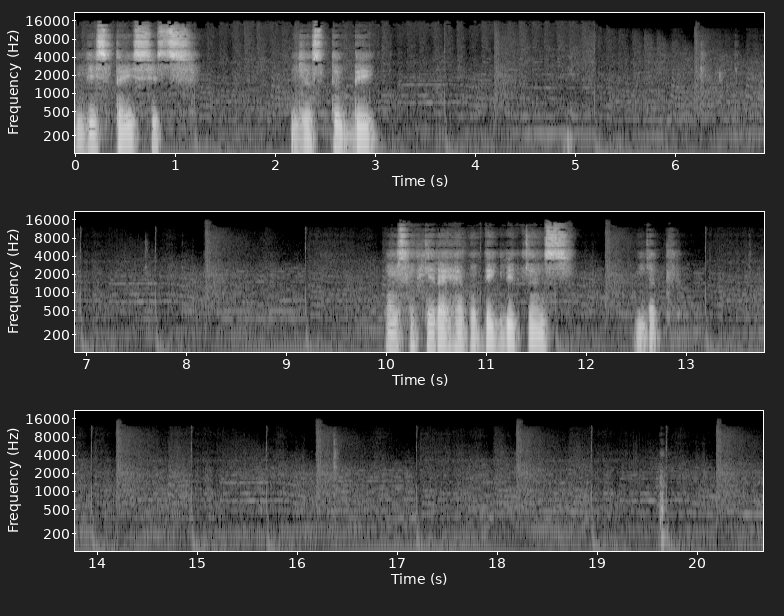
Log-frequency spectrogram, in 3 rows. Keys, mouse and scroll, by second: 0.3 click, 1.2 g, 5.2 Tab, 5.6-6.2 scroll down 4, 6.2-9.5 shift+middle drag, 9.5 click, 10.4-10.8 shift+middle drag, 10.8-11.4 scroll up 6, 11.4-12.1 shift+middle drag, 12.1-12.6 scroll up 2, 12.6-13.1 shift+middle drag, 13.1-13.6 scroll down 3, 13.6-14.3 shift+middle drag, 14.3-15.4 scroll up 1, 15.4 click, 15.8 Tab, 16.3 shift+middle click, 16.7-17.2 scroll up 2, 17.2 click, 18.0 shift+click, 18.7 shift+click, 19.5 g.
